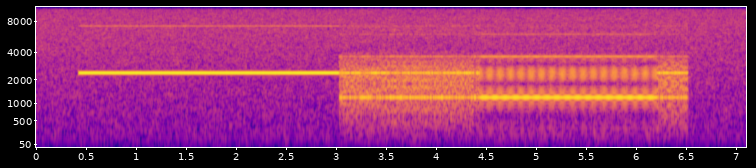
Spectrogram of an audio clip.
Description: Cassette data (Kansas City type), 1200 baud, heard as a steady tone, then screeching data, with tape hiss.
